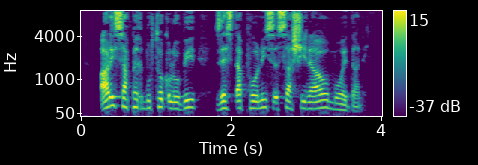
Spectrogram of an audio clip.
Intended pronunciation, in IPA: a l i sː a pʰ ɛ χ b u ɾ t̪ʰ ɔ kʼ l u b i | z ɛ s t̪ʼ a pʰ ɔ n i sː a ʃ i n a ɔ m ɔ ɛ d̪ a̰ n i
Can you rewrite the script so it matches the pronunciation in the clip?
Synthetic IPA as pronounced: a ɾ i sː a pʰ ɛ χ b u ɾ t̪ʰ ɔ kʼ l u b i | z ɛ s t̪ʼ a pʰ ɔ n i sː a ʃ i n a ɔ m ɔ ɛ d̪ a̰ n i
